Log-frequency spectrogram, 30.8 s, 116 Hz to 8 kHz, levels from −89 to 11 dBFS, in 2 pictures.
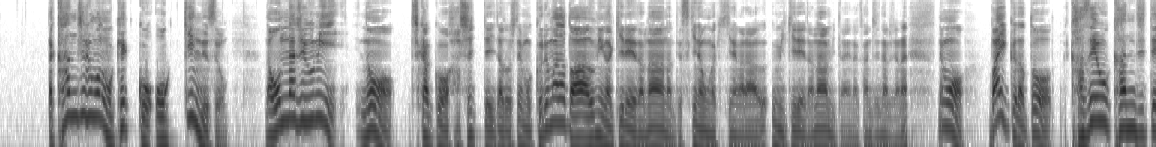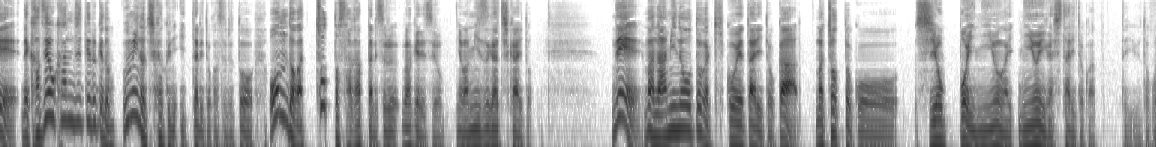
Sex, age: male, 30-49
